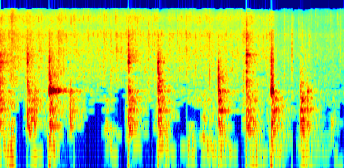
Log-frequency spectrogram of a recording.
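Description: Wooden spatula scraping and knocking against a nonstick frying pan as onion pieces fry in oil, sizzling faintly. The knocks are irregular, about two or three a second.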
